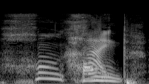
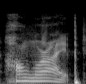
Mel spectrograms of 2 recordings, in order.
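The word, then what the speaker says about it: Gonggrijp: It's Rob Gongriep. – I think it's Rob Hongripe. – Hongripe. Okay, fair enough.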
